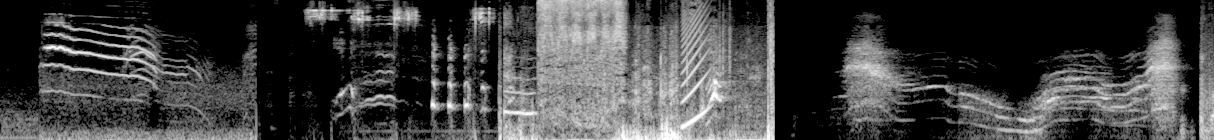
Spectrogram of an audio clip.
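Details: Kitten meowing: a drawn-out meow falling in pitch at the start, then short clipped sounds and a loud noisy burst, followed by long wavering meows that dip and rise again; bits of speech in the background.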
